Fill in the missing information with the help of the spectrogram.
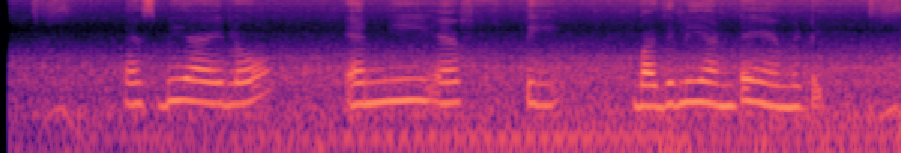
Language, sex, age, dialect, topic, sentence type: Telugu, female, 25-30, Central/Coastal, banking, question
